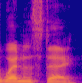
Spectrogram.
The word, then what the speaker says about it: Wednesday: gonna drift over to wednesday i have a hard time not saying the niss in wednesday uh when it's it's just wednesday w-e-d-n-s-d-a-y then when's even just w-e-n-s-d-a-y is probably fine i'm tempted to start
